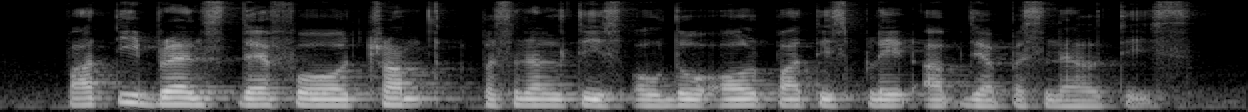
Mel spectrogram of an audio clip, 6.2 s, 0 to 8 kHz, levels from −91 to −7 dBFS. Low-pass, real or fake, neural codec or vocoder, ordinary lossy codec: none; real; none; none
